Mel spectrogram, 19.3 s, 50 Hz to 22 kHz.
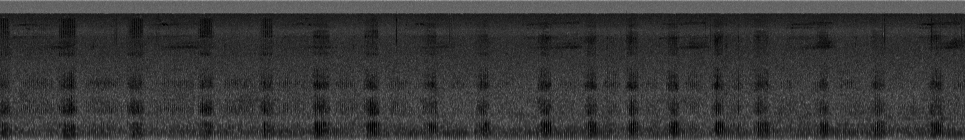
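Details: Bubba, a pet cat, purring indoors, shown in the BubbaPalooza art show at Breakneck Gallery, Lakewood, Ohio, 2013; a steady low rumbling purr with soft pulses swelling roughly every second, close and quiet.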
